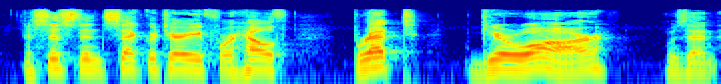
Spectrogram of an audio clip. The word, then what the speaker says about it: Giroir: Pronounced Giroir.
